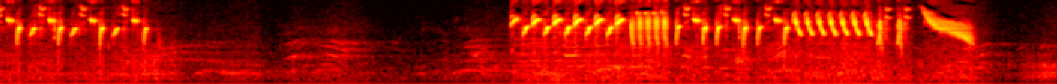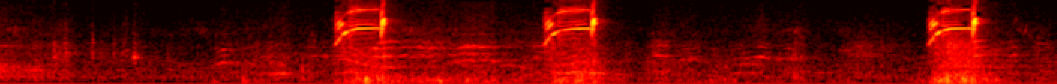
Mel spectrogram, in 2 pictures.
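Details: Moroccan royal goldfinch: two bursts of fast twittering song, the second with a buzzy rattle and a falling slur, followed by three separate sharp, high call notes spaced a few seconds apart.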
